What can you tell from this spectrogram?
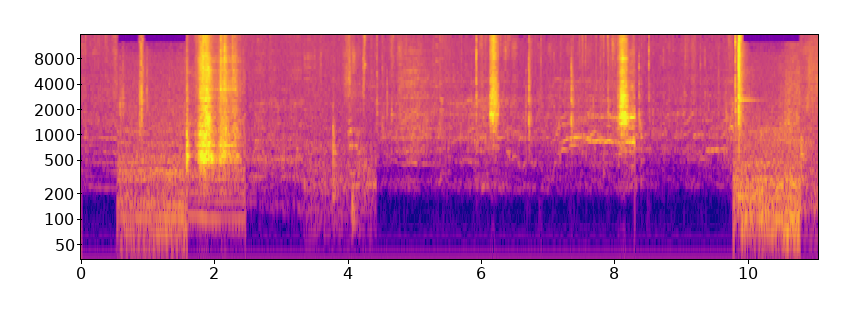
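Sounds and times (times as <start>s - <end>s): metal scraping on tabletop: 1.6s - 2.5s.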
